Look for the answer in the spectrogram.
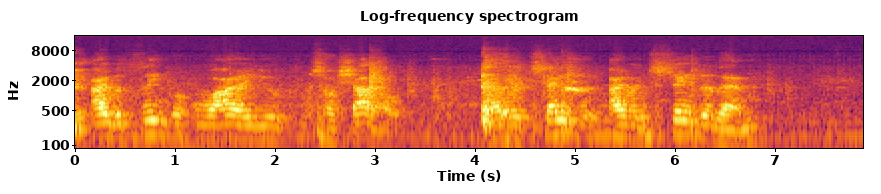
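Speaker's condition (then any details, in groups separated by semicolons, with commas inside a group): Cerebral palsy, mild; mainly affects speech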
